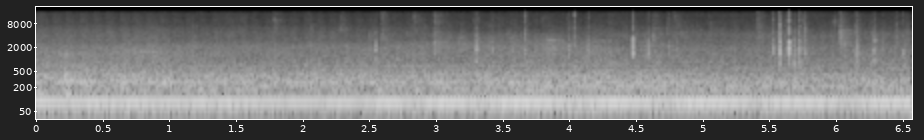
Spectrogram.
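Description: A steady low hum, with a few faint short clicks in the second half.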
